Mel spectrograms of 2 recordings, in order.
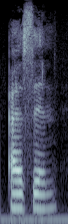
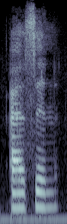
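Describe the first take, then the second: Both takes have the same delivery.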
